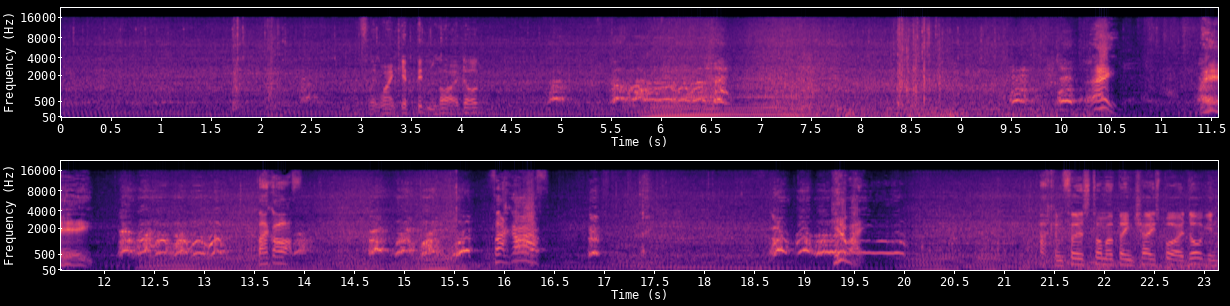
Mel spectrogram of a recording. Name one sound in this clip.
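A motorcycle engine hums at low speed.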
